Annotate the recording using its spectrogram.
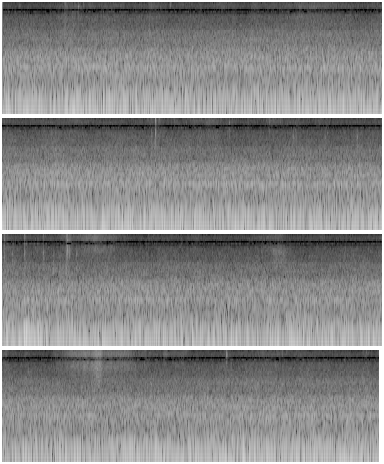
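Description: Steady low rumble of road and engine noise inside a car cruising at freeway speed.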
